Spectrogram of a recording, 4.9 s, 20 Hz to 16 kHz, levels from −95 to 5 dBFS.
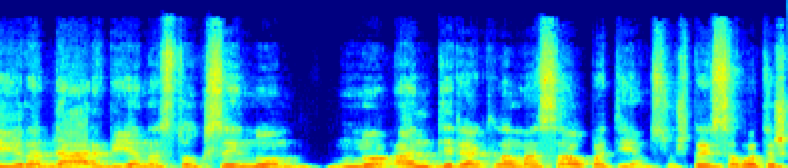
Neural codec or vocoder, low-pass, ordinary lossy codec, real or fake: vocoder, 44.1 kHz, 128 mel bands, Pupu-Vocoder; 14.4 kHz; MP3, 96 kbps; fake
